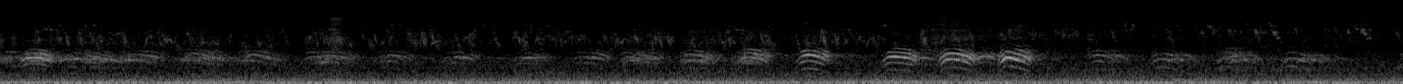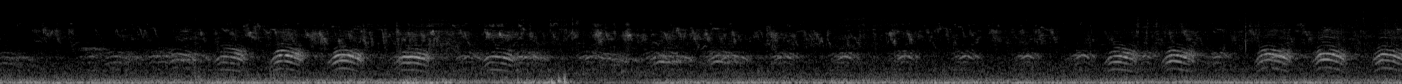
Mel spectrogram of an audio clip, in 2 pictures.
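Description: Birds calling in the background: short, arched calls given in quick runs, over a steady low outdoor rumble.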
